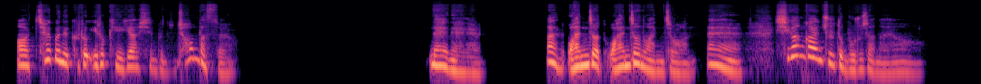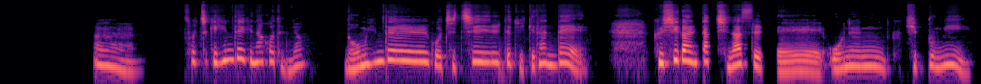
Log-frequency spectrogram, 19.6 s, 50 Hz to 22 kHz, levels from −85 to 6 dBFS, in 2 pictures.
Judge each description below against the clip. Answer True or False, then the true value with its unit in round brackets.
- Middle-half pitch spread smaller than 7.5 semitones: False (8.7 semitones)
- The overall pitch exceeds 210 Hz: False (195 Hz)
